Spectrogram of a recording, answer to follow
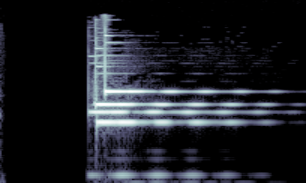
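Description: A single bell-like electronic ding that sounds about half a second in and rings on with several high tones, over a low tone that pulses about four times a second as it fades. It is a section-cue chime on a test-prep audio recording, marking the start of a new unit.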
